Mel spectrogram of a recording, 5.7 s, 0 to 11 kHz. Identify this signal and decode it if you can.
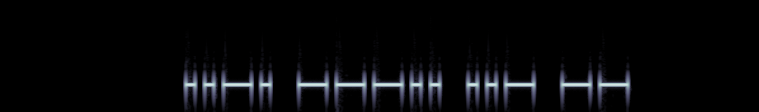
Morse code, heard as a keyed tone, about 17 wpm, 700 Hz. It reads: F8UM
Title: DXCC-100 Call Signs - 4 Characters - Repeated 2x - 17wpm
